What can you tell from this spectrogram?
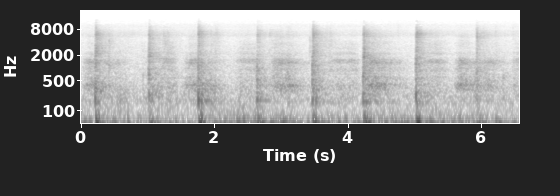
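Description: Footsteps walking steadily through a mine tunnel, one step about every 0.8 seconds, each with a short crunch.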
